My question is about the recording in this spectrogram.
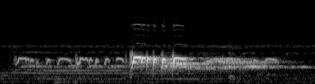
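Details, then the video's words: Zebra dove of a local strain, song meant as a trapping lure: a fast run of staccato coos builds into a loud, rippling trill, then trails off in a softer, lower sustained purr. A faint steady hum persists underneath. "Perkutut lokal gacor suara cocok untuk pancingan."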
